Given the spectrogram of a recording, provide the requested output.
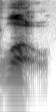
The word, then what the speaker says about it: Lao: seven faces of dr they actually use both pronunciations they use both in the movie and i get the bigger feeling that people have but he says low yeah he said radically says low okay so lao it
